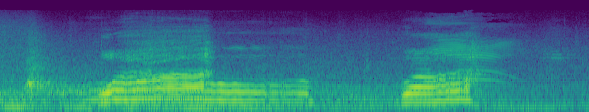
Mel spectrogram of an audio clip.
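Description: A young man shouts excitedly in drawn-out calls.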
